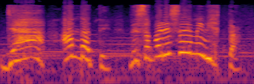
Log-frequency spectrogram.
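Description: A feisty teenage daughter from a radio play, acted by a woman, with a very high, swooping voice. She is sassy and indignant, with a Chilean accent, over music. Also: huge pitch swings, moderate pace, bright, forceful tone, heavily acted. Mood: annoyed, indignant. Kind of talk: radio drama acting.

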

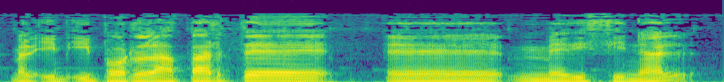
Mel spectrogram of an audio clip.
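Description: A man's voice: on the low side, steady tone, slow, clear, resonant tone. A man, casually asking questions as an interviewer. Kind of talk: casual chat.

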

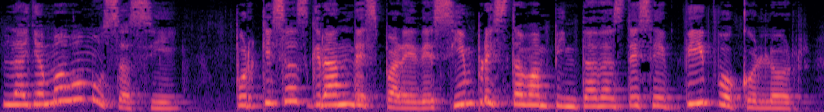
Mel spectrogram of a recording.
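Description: A woman's voice: high-pitched, sing-song, measured pace. A young adult woman reading narration for a radio drama.

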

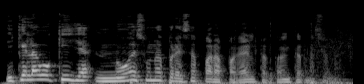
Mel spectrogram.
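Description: Un hombre de la Ciudad de México con acento mexicano, entrevistado como director de una junta de aguas, que explica con calma y se ríe con facilidad. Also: male voice, a little high, fast, slight background noise. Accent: Mexican Spanish. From Mexico City. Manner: relaxed, explains at length, laughs easily. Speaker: guest, water utility director. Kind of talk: casual interview.

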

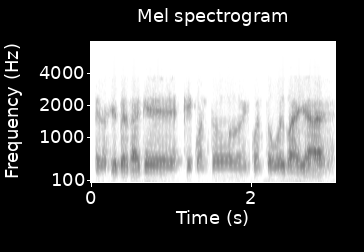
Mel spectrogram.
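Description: Canarian footballer on a tinny phone line. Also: male voice, fairly low pitch, completely flat delivery, a little fast. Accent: Canarian Spanish, a little softened. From Canary Islands. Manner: hesitant, repeats words, many fillers and tag questions. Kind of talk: phone interview. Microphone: telephone.

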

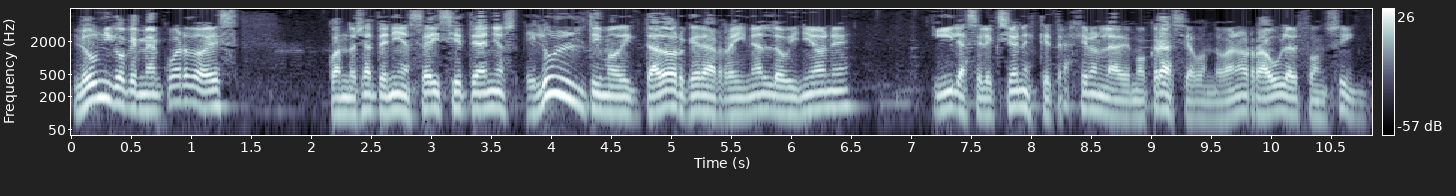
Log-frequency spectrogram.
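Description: Animated Argentine man on radio. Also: fairly low pitch, normal speed. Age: 30s. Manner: animated, joking, opinionated. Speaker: radio co-host. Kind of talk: casual radio talk. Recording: dull lo-fi radio with faint music.

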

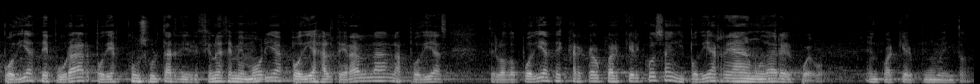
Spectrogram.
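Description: A middle-aged man speaks with an accent from Spain in a medium-pitched voice. He recounts things conversationally as an interviewee, explaining step by step and often doubling back on his words. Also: a little fast, warm tone. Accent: Spanish from Spain. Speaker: interviewee, former video game programmer.

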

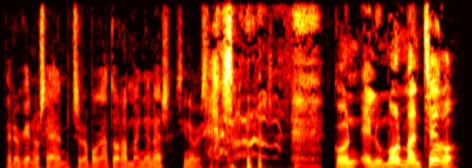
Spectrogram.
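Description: A man's voice: lowish voice, lively intonation, dry recording, studio quality. A man with a Spanish accent hosting a casual finance podcast, joking and laughing often with his co-host. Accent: Spanish from Spain. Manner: jokey, laughs often, quick banter. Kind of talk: casual chat.

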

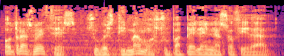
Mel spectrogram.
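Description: A man's voice: very deep voice, animated, moderate pace. A man playing a weary fictional soldier in an audio drama, over background music. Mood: solemn. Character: weary male fictional soldier character, pleading with his writer. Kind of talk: Spanish-language audio fiction acting.

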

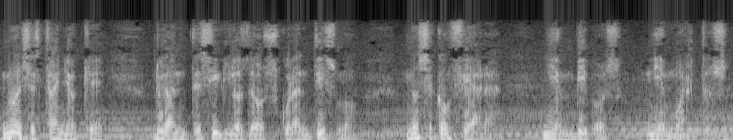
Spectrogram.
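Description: A man with an extremely deep voice narrates a radio story in a measured, solemn manner. Music plays clearly beneath his words.

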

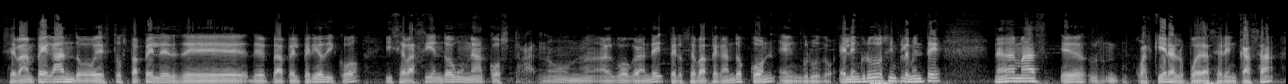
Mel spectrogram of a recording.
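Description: Man, deep voice, craftsman guest, casual explanatory talk. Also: normal speed, a bit bright. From Mexico.

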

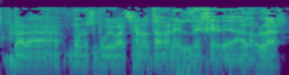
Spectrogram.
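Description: A man's voice: low-pitched, sing-song, fast talker, creaky. A man in his thirties from Madrid with a Madrid accent, co-hosting a comedy podcast with sarcastic, crude asides. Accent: Madrid Spanish. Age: 30s. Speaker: podcast co-host. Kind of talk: casual comedic banter.

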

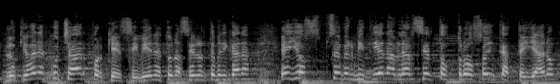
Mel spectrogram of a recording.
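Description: Chilean man, very high voice, emphatic informal commentary, slangy, music behind. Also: fast talker, a bit bright. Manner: emphatic, slangy, addresses listeners directly. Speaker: talk show commentator.

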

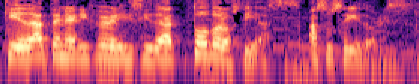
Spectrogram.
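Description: Female radio host, fairly high voice, conversational interviewing, chatty and direct, clear music bed. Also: fast talker. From Venezuela. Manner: chatty, addresses listeners and guests directly. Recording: music behind the voice.

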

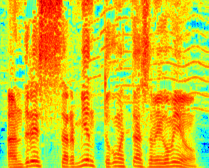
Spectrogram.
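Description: A man's voice: fairly high pitch, animated, fast. A Chilean man hosting a live radio talk show, effusive and formally friendly in his address. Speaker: radio host. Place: radio studio. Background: background music.

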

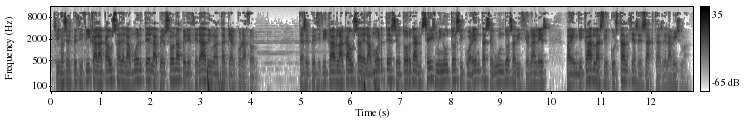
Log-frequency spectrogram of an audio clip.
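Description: A man's voice: medium pitch, fairly even intonation, brisk, a little mellow, lightly acted. A man playing a grave, formal voice reciting a cursed book's deadly rules in a radio drama. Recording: music behind the voice.

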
